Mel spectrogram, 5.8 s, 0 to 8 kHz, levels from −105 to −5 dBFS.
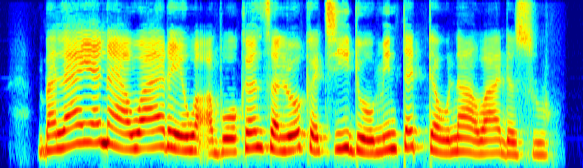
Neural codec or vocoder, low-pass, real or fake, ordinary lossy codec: codec, 16 kHz, 1 kbps, FunCodec, trained on Chinese and English, 50 frames a second; none; fake; none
